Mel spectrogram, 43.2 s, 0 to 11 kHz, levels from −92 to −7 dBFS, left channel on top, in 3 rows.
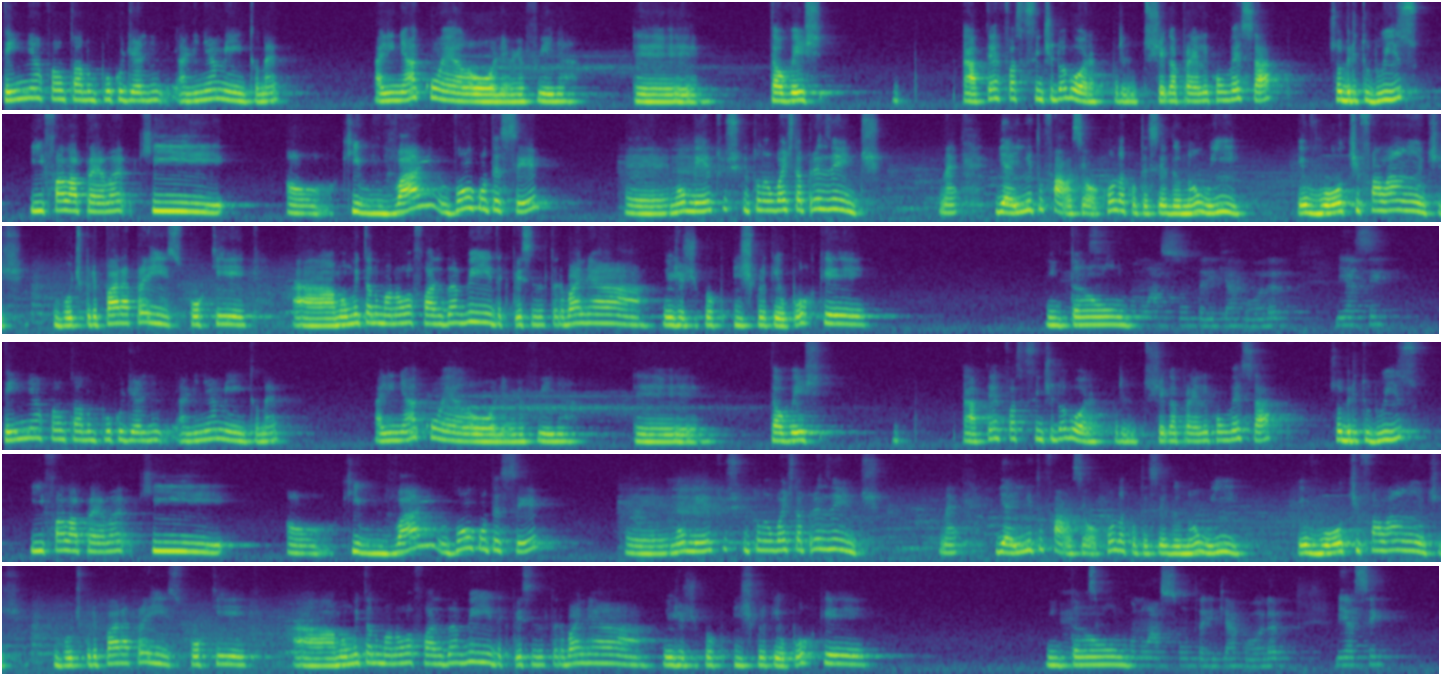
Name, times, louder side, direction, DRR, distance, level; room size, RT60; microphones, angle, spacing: voice 1, 0.0-2.8 3.7-5.8 6.3-7.1 7.7-8.2 9.6-12.7 13.3-14.1 14.7-16.6 17.2-19.8 20.6-23.1 23.8-26.8 27.3-28.9 29.3-31.3 31.7-37.5 39.2-40.1, left 3 dB, 40° left, 0.5 m, -22 dB
sound 1, 4.2-8.0 9.9-10.0, right 3 dB, 25° right, 2.9 m, -50 dB
sound 2, 20.5-31.9, right 1 dB, 10° right, 1.2 m, -47 dB
voice 2, 39.4-39.8 40.1-42.5, right 3 dB, 75° right, 2.6 m, -44 dB
12.0 x 8.3 x 9.3 m
head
